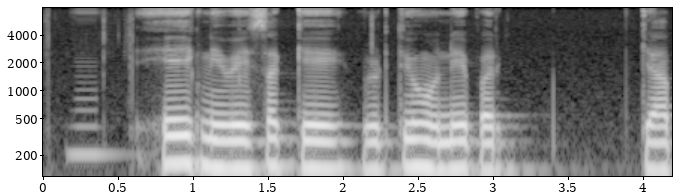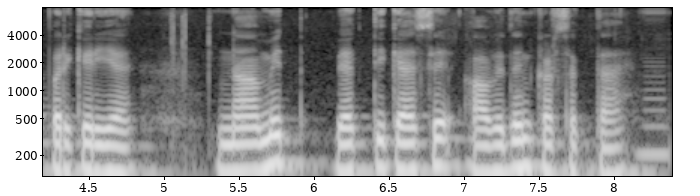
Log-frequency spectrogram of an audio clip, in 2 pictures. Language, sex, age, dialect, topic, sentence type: Hindi, male, 18-24, Garhwali, banking, question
